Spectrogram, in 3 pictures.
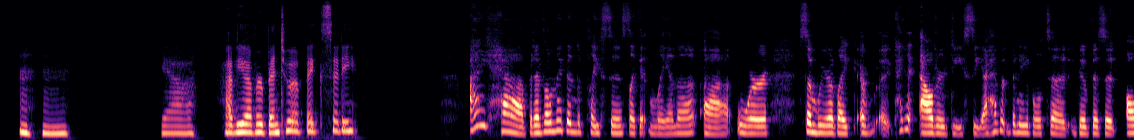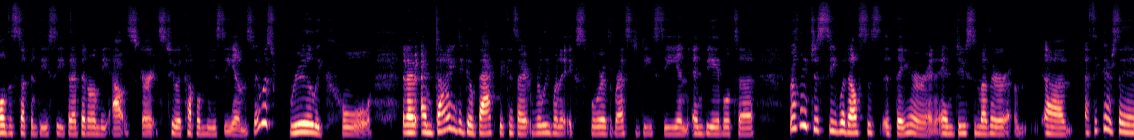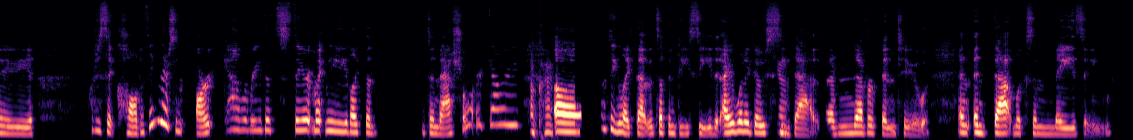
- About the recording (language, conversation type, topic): English, unstructured, How can I use nature to improve my mental health?
- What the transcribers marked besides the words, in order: none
